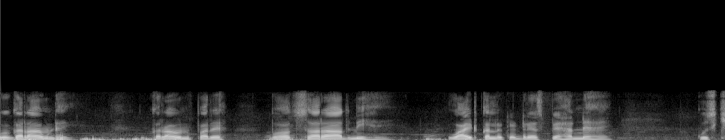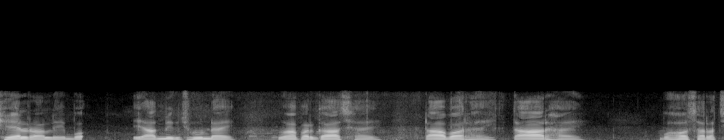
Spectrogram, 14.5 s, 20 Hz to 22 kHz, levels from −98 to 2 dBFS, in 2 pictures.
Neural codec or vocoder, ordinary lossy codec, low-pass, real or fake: none; none; none; real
